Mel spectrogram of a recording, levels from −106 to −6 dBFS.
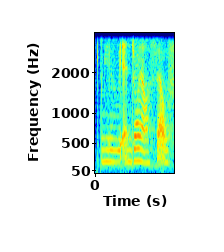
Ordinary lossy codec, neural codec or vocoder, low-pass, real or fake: none; none; 3.6 kHz; real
